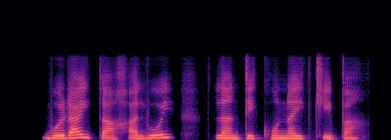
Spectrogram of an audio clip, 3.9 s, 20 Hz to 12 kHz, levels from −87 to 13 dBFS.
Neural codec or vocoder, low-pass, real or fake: codec, 16 kHz, 0.3 kbps, FocalCodec; 7.2 kHz; fake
